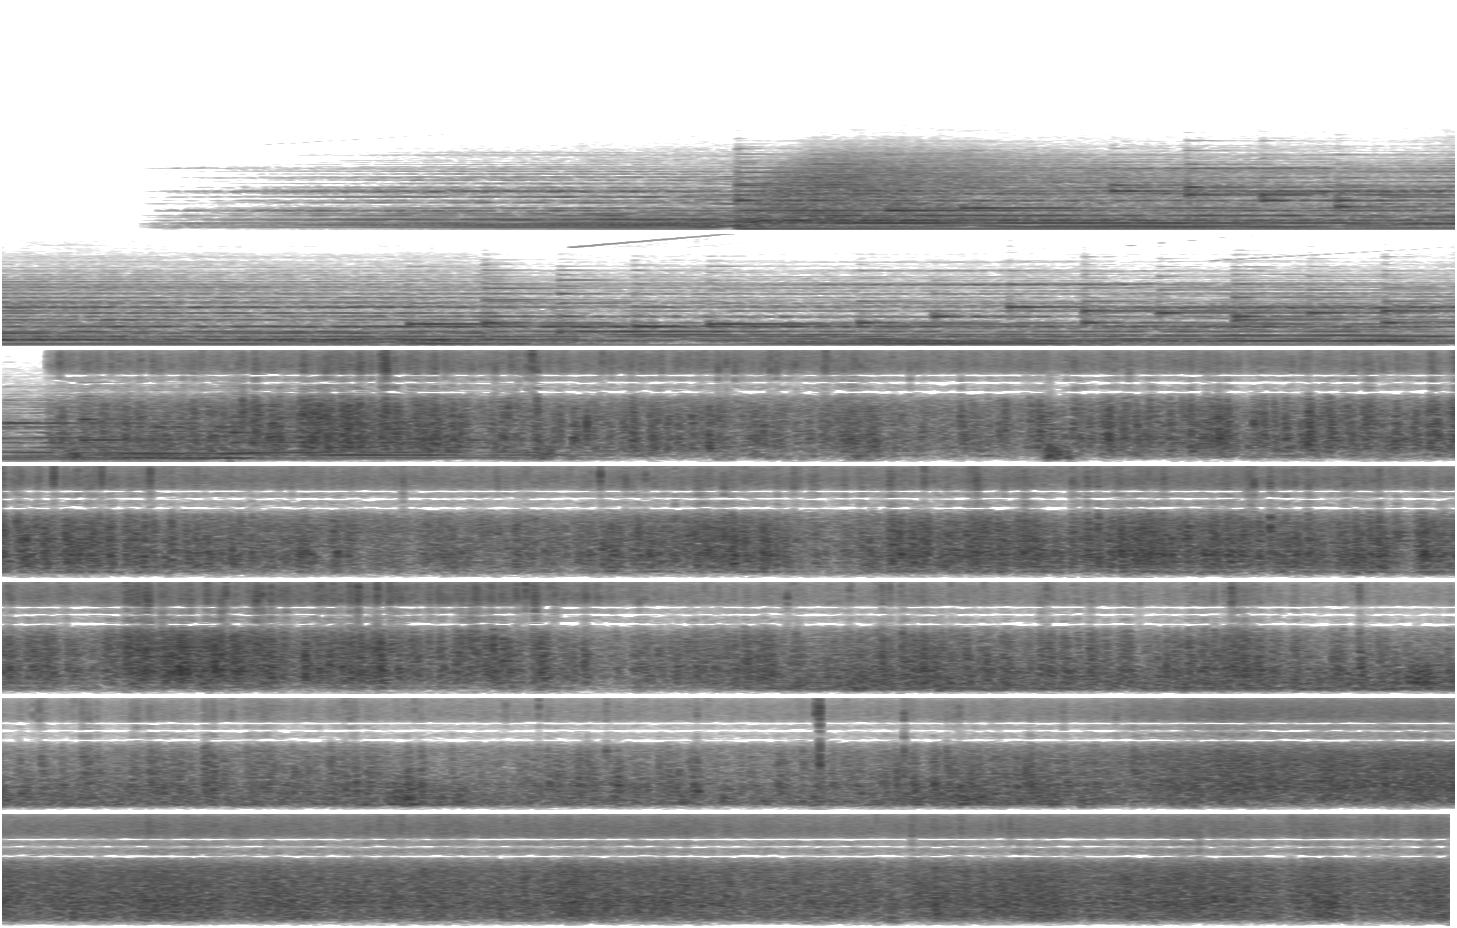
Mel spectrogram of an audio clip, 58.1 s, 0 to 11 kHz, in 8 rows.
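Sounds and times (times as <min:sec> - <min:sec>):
rain and wind hiss: 0:22.0 - 0:58.0.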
